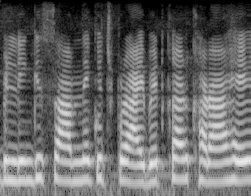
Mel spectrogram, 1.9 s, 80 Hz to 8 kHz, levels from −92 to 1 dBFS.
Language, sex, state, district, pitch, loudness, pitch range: Hindi, female, Bihar, Jamui, 250 Hz, -14 LUFS, 240-265 Hz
